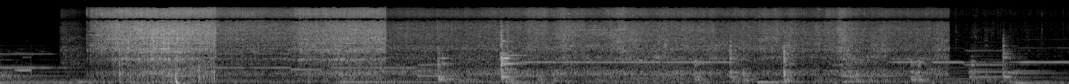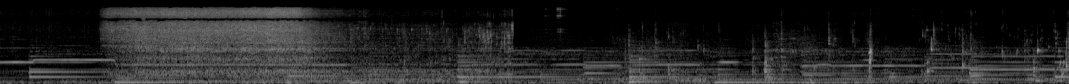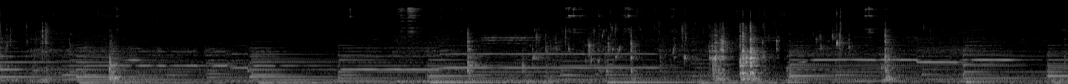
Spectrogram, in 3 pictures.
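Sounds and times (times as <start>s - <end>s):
rice sizzling in hot oil: 0.6s - 15.8s
wooden spatula stirring: 16.5s - 22.9s, 25.8s - 30.6s.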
